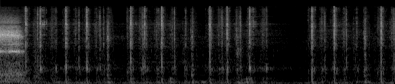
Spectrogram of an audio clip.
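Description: Rapid, uneven mechanical typewriter keystrokes clack away, sharp, with a brief pause near the end before the typing resumes; a high ding or bell sounds at the very start. The typing is part of a song's intro.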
